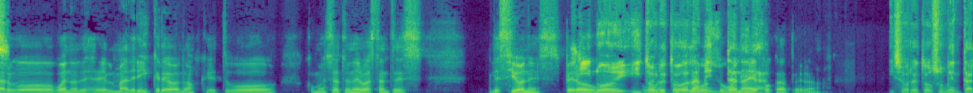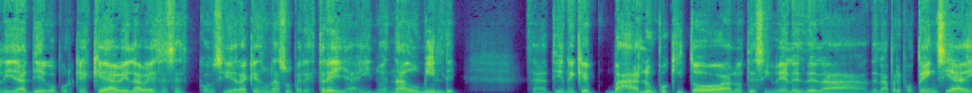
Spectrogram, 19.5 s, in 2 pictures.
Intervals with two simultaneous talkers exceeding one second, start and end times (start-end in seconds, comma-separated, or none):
5.7-7.7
